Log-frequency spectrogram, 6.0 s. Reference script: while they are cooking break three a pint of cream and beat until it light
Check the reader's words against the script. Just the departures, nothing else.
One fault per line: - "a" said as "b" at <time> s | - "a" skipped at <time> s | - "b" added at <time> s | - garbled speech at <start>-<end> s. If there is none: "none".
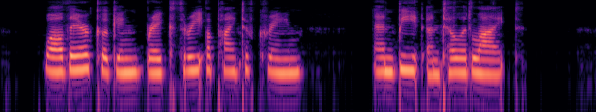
none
